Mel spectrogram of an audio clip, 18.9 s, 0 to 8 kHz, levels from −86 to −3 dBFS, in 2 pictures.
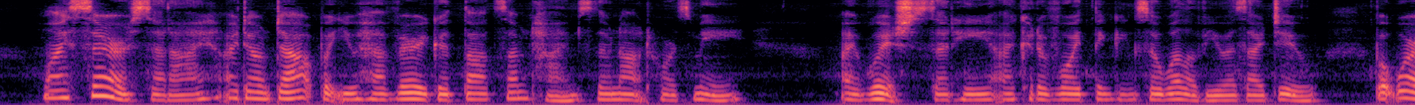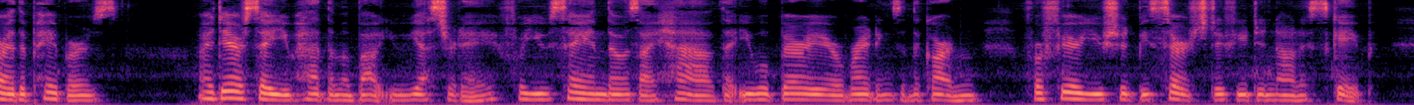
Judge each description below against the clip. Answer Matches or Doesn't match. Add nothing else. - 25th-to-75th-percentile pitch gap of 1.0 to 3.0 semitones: Matches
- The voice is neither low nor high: Matches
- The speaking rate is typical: Doesn't match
